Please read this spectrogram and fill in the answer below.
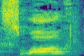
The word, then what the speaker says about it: Suave: At Suave of Nightlife.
